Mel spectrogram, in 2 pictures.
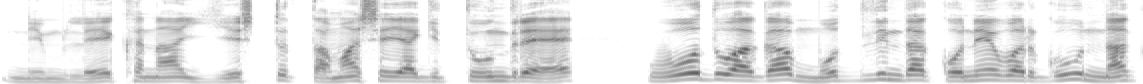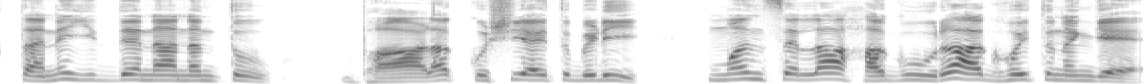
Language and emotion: Kannada, happy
